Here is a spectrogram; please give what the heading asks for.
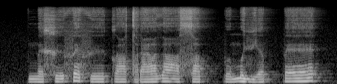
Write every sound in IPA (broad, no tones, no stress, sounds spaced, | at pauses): m ɛ x ʏ f ɛ f ʏː k ʊː dˤ ɐ ɾ ɪː ðˤ eː sˤ ɪ pː ʊ m ʊ vʲ ɐ pː ɛː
